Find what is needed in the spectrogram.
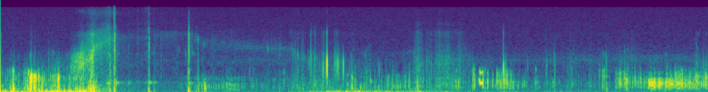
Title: Tummy Ache Gurgles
